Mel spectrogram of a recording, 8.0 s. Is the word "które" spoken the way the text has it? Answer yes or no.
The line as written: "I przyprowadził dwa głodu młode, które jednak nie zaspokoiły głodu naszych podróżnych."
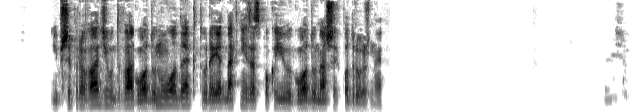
yes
